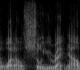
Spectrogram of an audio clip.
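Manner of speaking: ordinary delivery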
